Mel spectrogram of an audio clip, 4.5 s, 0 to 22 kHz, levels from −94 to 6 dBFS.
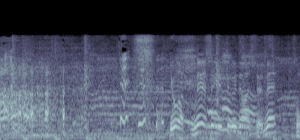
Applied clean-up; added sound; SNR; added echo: none; Clapping; 18 dB; none.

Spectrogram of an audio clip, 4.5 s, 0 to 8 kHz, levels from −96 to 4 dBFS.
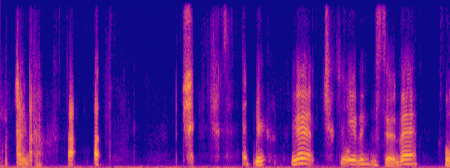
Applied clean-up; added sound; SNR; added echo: neural diffusion model UNIVERSE++.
